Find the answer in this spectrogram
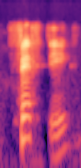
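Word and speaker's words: fifty: numbers there teen numbers um 50 all right 5050 you first syllable stress 15 you need to over over stress a little bit so that you your listener can differentiate between you know 15 and 5 don't be afraid to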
